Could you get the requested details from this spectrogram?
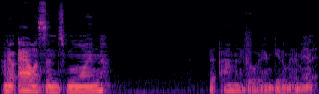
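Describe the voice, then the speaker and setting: A woman's voice: on the low side, steady tone, normal speed, creaky, breathy edge. A woman chatting folksily on a livestream while she paints, greeting viewers by name. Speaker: craft livestream host.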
